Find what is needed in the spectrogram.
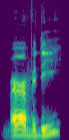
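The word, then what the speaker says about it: maravedí: Maravidi.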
